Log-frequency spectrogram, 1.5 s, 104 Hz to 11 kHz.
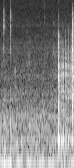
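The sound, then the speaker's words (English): A d20 die is rolled for a strength check and tumbles across a tabletop, giving a few light, sharp clicks spaced apart before it settles. The clatter is quiet, with no voices. “Roll a strength check, my dude. Which dice? D20.”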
